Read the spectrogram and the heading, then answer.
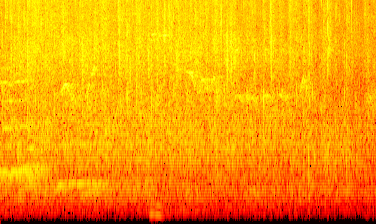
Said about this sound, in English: If you agree, let's give God a cheer this morning.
